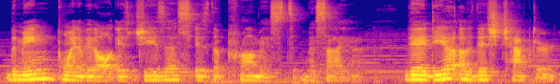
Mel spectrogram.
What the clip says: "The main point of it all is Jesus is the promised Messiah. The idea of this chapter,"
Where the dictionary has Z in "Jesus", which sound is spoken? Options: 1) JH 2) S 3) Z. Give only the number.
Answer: 3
